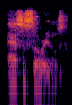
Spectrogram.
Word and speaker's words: accessorials: Accessorials. Like accessories, accessorials.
